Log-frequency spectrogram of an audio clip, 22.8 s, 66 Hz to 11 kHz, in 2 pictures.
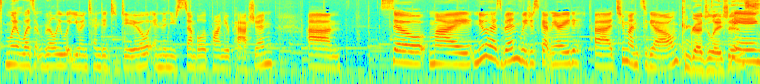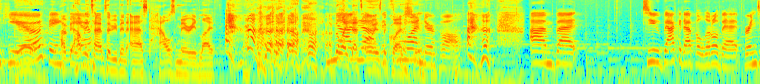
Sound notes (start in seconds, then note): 14.8 laughs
